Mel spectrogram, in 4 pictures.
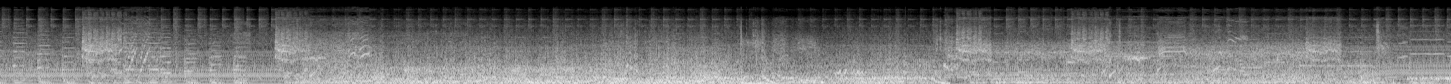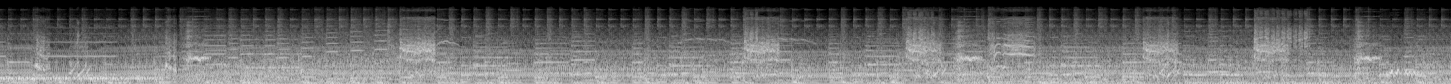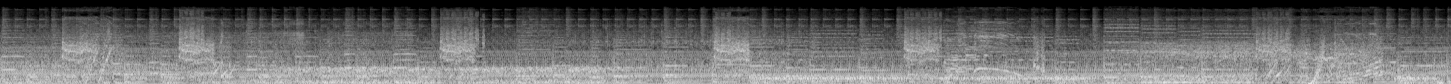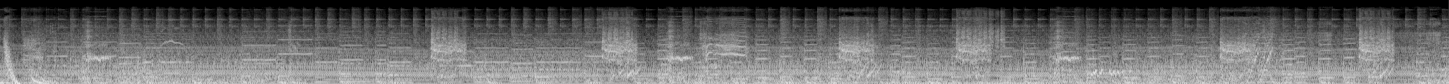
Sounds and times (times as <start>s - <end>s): Music: 0.0s - 58.0s.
